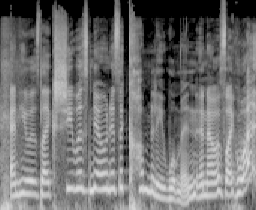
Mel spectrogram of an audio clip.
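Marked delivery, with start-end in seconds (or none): 0.7-2.6 high, terrible put-on British accent. Quoting a British audiobook narrator, the speaker does a bad British accent. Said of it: "that was a terrible accent".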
